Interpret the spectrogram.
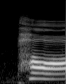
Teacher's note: พ่อมีรูปวรรณยุกต์เอกมีเสียงวรรณยุกต์โท · พ้อมีรูปวรรณยุกต์โทมีเสียงวรรณยุกต์ตรี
